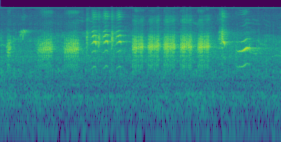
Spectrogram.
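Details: A male great reed warbler singing in Moselle, France, a loud, grating string of harsh, croaking notes, quickly repeated and ending in a few sharper squeaky whistles.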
